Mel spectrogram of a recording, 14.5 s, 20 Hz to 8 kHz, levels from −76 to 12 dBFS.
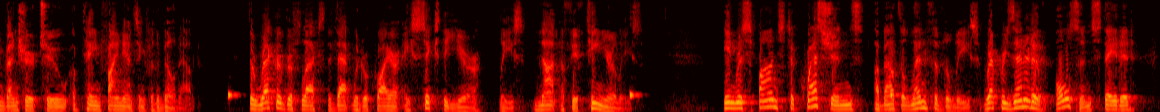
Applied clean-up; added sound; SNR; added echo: neural mask model Resemble Enhance denoiser.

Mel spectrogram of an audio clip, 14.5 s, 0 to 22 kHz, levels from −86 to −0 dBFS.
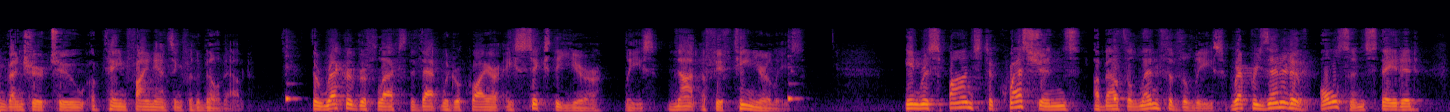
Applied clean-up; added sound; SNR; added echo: none; Cowbell; 11 dB; none.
